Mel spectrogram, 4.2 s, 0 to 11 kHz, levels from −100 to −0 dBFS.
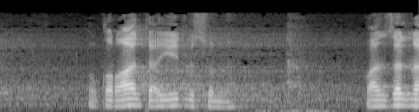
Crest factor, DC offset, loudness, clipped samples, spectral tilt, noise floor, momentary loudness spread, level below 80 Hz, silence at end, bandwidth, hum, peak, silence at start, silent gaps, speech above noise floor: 24 dB; under 0.1%; -24 LUFS; under 0.1%; -4.5 dB/octave; -48 dBFS; 26 LU; -62 dBFS; 0 s; 8 kHz; none; -2 dBFS; 0 s; none; 24 dB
